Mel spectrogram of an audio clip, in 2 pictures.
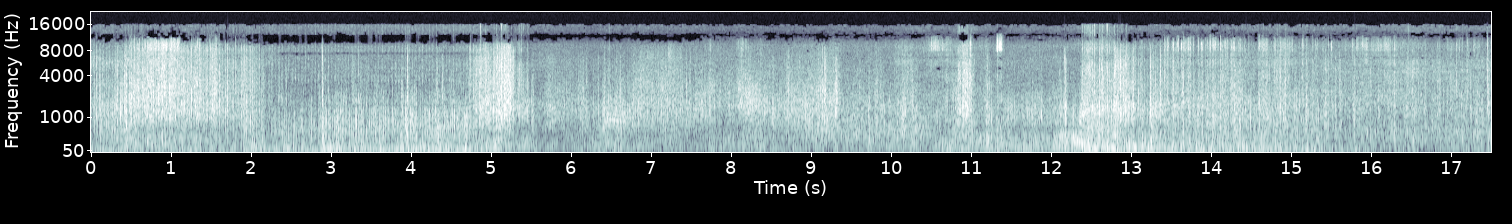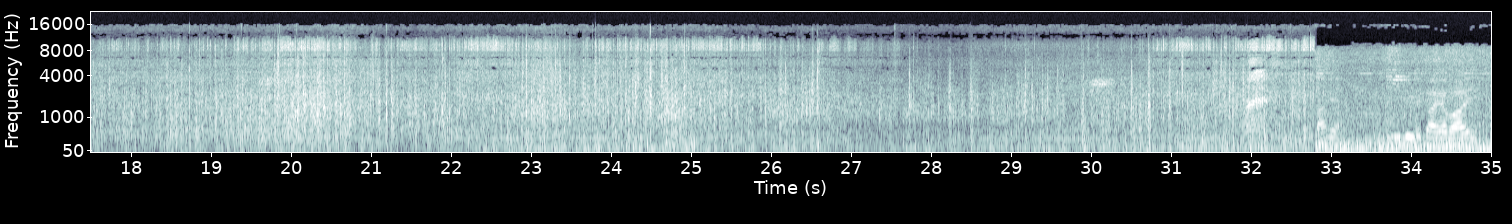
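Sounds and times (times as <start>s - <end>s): motorcycle road noise: 0.0s - 35.0s
wind on microphone: 0.0s - 35.0s.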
